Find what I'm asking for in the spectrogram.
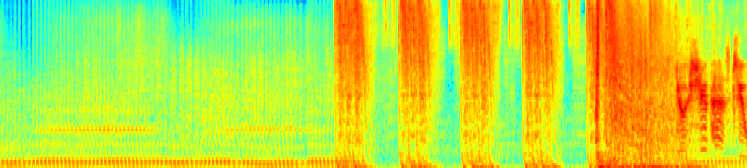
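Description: Ship weapons fire in bursts during an Elite Dangerous space combat tutorial, a quiet engine hum giving way to four or five loud, rapid volleys that end in a sustained barrage.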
